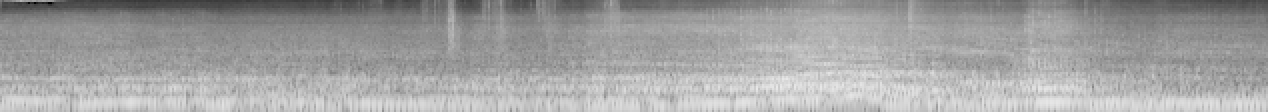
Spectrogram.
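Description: Street traffic under a steady low rumble; a motor vehicle passes, its engine sound swelling and falling away, loudest about eight seconds in.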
